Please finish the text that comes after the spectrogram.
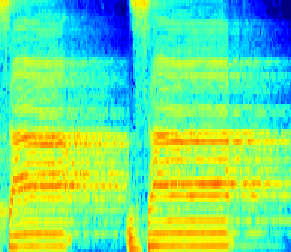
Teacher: ঝা হলো জিহ্বার মধ্যখান থেকে একটু সামনে আগাইলে তার উপরে চাপ দিয়া তার বরাবর উপরে তালের সঙ্গে লাগে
